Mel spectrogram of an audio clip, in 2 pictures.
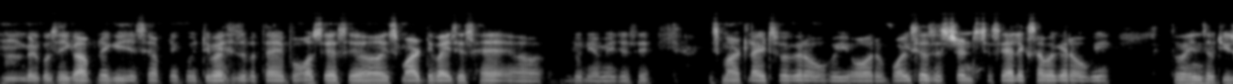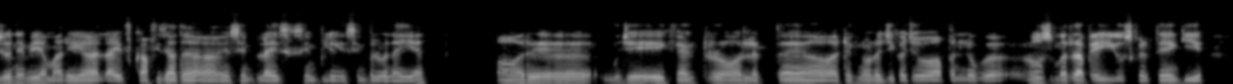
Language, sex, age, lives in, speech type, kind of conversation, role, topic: Hindi, male, 20-24, India, conversation, unstructured, none, तकनीक आपके दिन को बेहतर बनाने में कैसे मदद करती है?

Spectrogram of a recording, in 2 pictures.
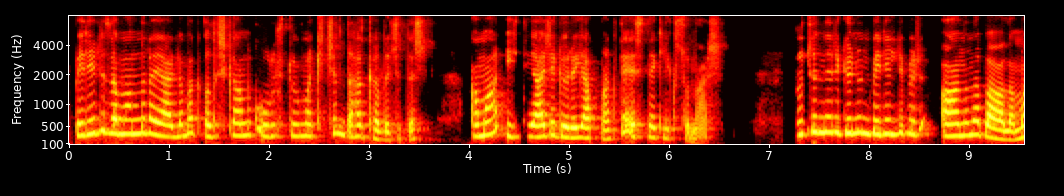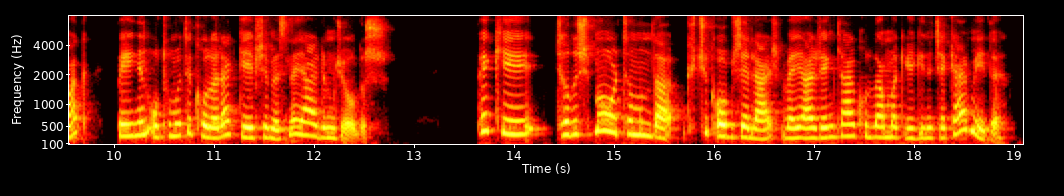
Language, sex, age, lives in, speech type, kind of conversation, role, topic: Turkish, female, 25-29, Germany, read, expert-assistant, expert, Zamanım kısıtlı olduğunda yaratıcılığımı nasıl canlı tutabilirim?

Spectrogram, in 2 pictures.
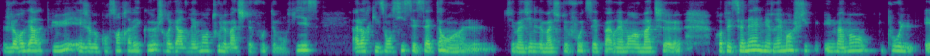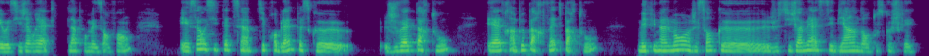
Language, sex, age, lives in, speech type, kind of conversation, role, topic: French, female, 35-39, Spain, conversation, advice, user, Comment puis-je mieux équilibrer ma vie personnelle avec le rythme intense d’une startup ?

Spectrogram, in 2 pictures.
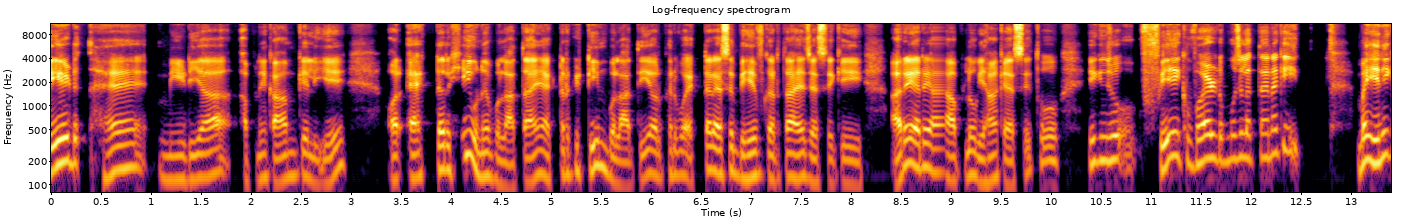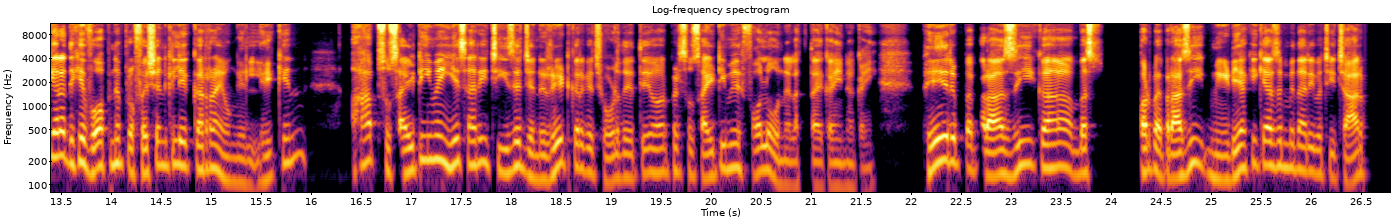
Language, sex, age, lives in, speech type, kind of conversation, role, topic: Hindi, male, 30-34, India, conversation, podcast, guest, Celebrity culture hamare rozmarra ki zindagi par kya asar daalta hai?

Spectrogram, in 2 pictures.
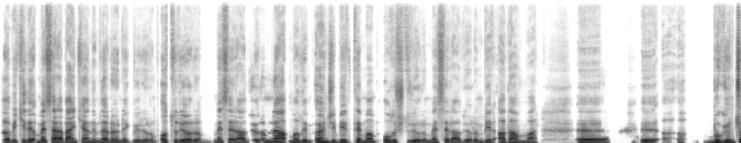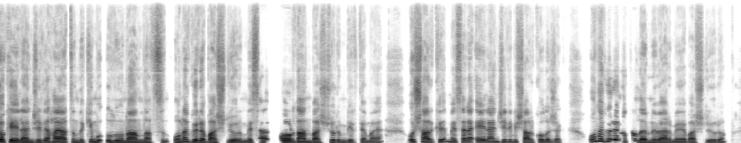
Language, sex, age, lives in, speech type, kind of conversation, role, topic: Turkish, male, 30-34, Germany, conversation, unstructured, none, Stresle başa çıkmak için denediğin yöntemler neler?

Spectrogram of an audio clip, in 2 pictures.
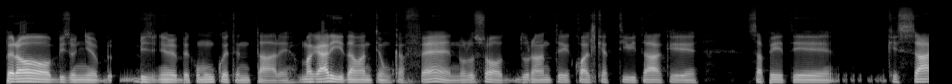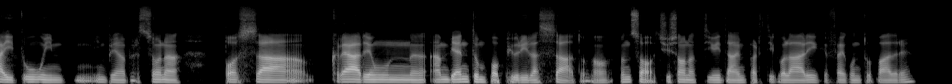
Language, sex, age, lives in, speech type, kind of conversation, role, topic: Italian, male, 25-29, Italy, conversation, advice, advisor, Come posso dire a un familiare che una sua battuta mi ha ferito?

